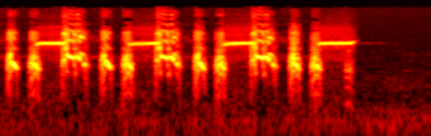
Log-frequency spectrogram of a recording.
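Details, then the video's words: Loud, harsh, rhythmic calls of a female francolin. Grating notes come in quick groups, and each group carries a thin high whistle, repeated about four times in under three seconds. "madi teetar ki awaz"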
